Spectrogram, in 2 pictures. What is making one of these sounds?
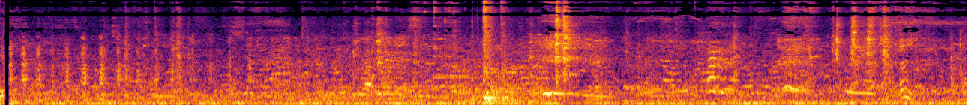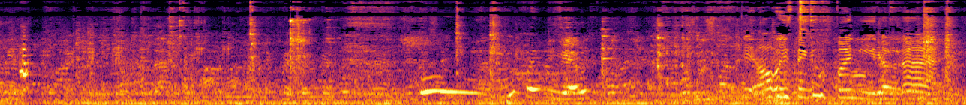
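A young woman talks and laughs close to the microphone.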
